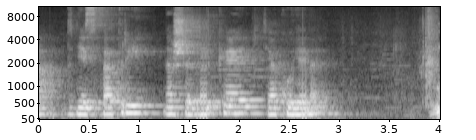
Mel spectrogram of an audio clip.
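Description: A woman speaks calmly into a microphone, heard through loudspeakers in a large hall.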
